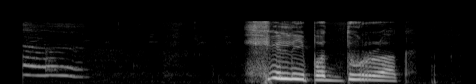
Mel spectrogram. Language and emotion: Russian, angry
